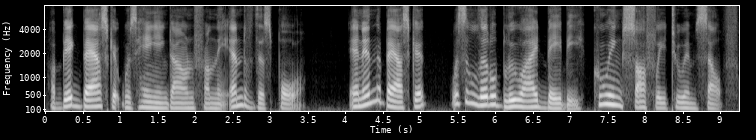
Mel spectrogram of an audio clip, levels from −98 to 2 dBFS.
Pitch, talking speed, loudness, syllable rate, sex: 175 Hz, 170 wpm, -18 LUFS, 4.1 syllables/s, female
